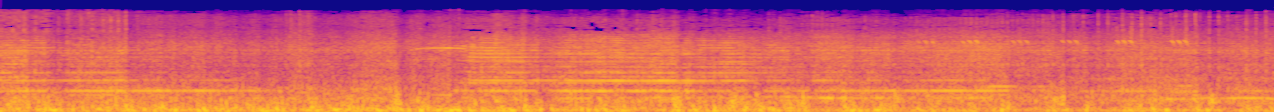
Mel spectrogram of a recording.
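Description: Passenger train rumbling past as its last carriage goes by and the train draws away. A train horn sounds twice: a short blast just after the start, then a longer one of about two and a half seconds beginning about two seconds in.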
